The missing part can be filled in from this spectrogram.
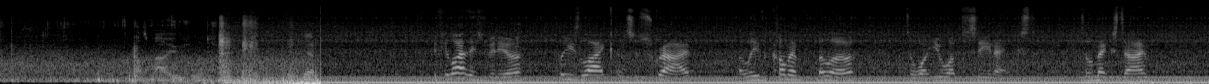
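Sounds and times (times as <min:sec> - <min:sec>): loud low rumble: 0:01.4 - 0:03.3
car engine idling: 0:01.4 - 0:12.0.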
